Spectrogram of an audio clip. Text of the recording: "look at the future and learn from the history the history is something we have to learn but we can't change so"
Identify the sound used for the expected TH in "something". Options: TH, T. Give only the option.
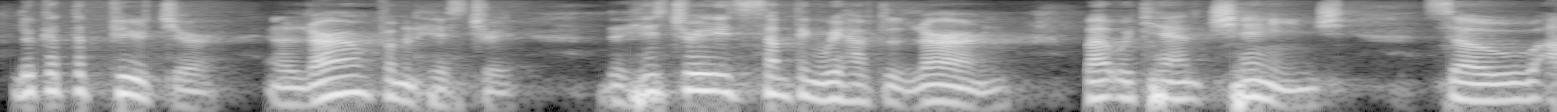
TH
